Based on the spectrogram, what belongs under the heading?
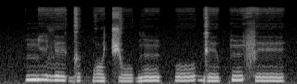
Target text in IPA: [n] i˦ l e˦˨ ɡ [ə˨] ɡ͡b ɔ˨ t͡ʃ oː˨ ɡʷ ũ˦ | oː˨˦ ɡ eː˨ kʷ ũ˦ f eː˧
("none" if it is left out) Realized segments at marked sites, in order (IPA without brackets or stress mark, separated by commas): ɲ, ə˨˦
